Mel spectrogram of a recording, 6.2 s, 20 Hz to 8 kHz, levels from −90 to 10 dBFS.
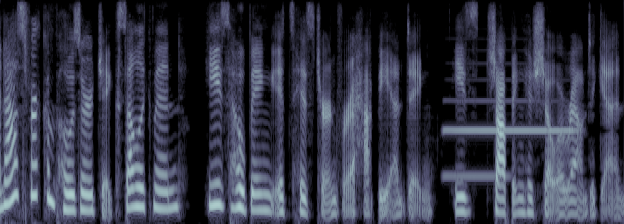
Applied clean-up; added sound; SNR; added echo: classical method Wiener filter.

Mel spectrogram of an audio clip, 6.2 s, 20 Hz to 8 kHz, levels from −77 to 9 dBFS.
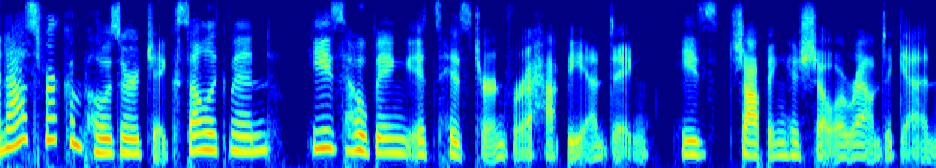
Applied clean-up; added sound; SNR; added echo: none; none; none; none.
